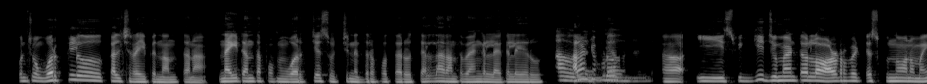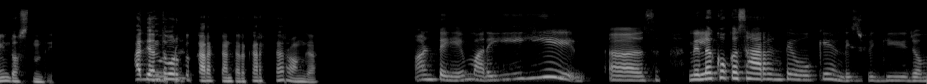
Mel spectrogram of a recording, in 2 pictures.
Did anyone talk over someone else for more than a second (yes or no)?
no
